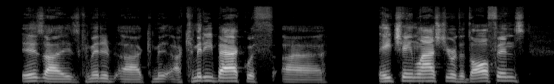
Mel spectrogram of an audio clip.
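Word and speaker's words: Achane: Whenever I see his name, like you hear A-Chain's name, it's like, okay, that makes sense. Whenever you see his name, you don't want to say it like that. You want to say Ake or Ake-Gain or something like that. The CH, ACH kills me.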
